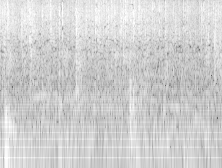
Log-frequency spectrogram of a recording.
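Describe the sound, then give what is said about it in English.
Sliced onions sizzle as they fry in dripping, a dense, steady crackling hiss that runs without a break and with no talk. “The next job is to fry the pieces in a bit of dripping.”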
